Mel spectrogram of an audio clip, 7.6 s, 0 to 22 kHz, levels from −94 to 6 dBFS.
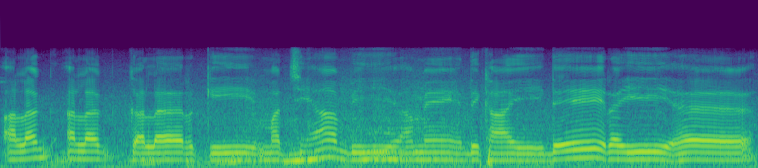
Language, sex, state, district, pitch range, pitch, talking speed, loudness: Hindi, male, Rajasthan, Jaipur, 130-145 Hz, 135 Hz, 80 wpm, -11 LUFS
